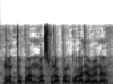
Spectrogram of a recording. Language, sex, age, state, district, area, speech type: Bengali, male, 60+, West Bengal, Paschim Bardhaman, urban, spontaneous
